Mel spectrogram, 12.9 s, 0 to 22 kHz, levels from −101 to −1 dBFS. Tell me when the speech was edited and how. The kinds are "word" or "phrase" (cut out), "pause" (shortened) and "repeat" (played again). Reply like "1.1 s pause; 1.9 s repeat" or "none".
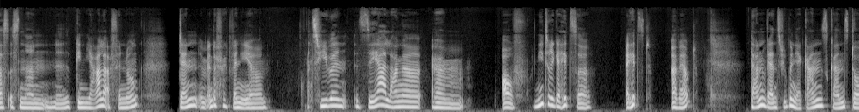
none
